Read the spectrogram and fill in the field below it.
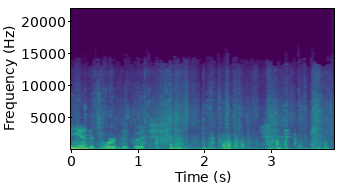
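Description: Plastic and wires crinkle and rattle as a gloved hand digs through them.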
